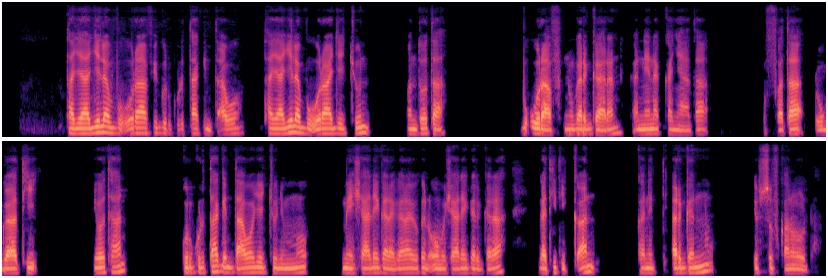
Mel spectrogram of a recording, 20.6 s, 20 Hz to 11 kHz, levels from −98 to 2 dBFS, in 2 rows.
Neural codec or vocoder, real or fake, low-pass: none; real; 9.9 kHz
